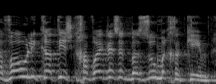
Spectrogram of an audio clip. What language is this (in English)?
Hebrew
